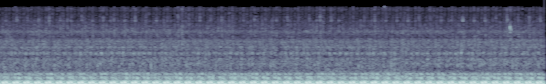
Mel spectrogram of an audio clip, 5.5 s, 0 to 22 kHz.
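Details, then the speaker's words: Honda VTX 1800 fuel-injected V-twin, warming up after a spark plug change: steady loping beat at about three pulses a second, idle easing down, no knocks or misfires; healthy warm-up idle. "So as you can hear now, the RPM is dropping a bit. It's dropping and dropping."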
